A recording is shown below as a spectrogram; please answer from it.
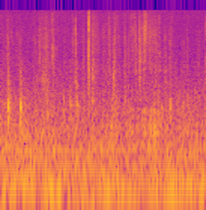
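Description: Truck driving slowly on a snow-dusted dirt road, heard from inside the cab: low, steady engine and tyre rumble with a few sharp clicks and rattles in the first second.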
